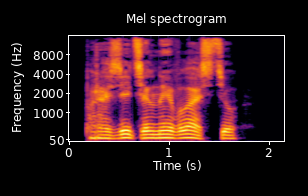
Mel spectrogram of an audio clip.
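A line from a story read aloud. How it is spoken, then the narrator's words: Woman muttering. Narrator (Russian): пробормотала миледи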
